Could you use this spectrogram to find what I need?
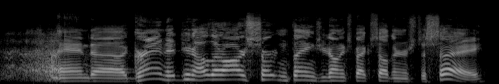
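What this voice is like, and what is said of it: Southern US accent. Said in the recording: “I'm from Alabama originally, so most people associate the Southern accent”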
